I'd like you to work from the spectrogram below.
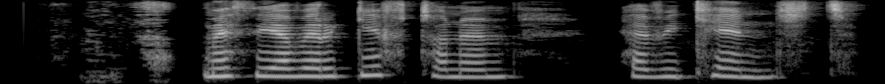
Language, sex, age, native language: Icelandic, female, 11, Icelandic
